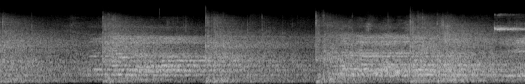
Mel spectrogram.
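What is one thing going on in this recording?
Young men shout across the court.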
